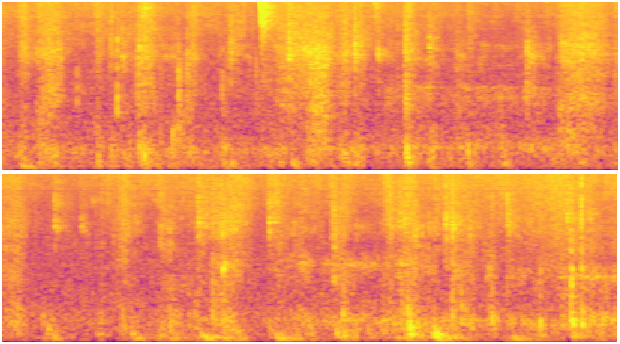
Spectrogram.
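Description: Near silence: faint, scattered soft footfalls and small taps and rustles in a quiet room, with the most distinct thud about seven seconds in.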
